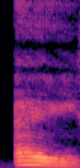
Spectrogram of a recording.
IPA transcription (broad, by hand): eɪ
